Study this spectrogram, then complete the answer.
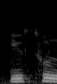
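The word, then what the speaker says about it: useful: এরকম যদি প্রনাউন্সিয়েশন উচ্চারণটা হয় ওয়াই ও ইউ, তাহলে কিন্তু এন বসবে না, এখানে এ বসবে।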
